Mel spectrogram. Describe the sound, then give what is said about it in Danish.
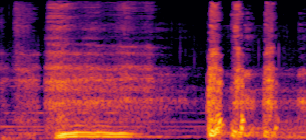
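A voice imitates the snoring of a giant that has quietly fallen asleep: a long, low, rumbling inhale, then a few breathy, puffing exhales in quick succession, fairly loud. “du kan nu høre, at kæmpen stille og roligt er faldet hen. Han snorker.”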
